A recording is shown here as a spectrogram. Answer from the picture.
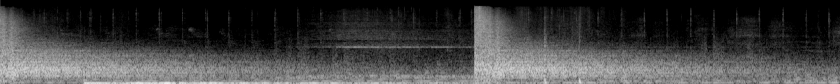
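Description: Two cinematic pistol gunshots, each a sudden loud crack with a long echoing decay, the first right at the start and the second just under five seconds in, over dramatic background music. A thin high tone holds for a second or so before the second shot.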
